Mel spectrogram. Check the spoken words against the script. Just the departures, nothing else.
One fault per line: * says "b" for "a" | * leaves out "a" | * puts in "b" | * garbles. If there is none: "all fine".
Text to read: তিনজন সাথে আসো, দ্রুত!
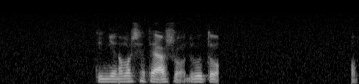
* puts in "আমার"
